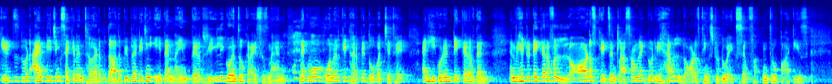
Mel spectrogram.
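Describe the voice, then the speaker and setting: A man with an Indian accent talks at a very fast pace, his pitch fairly high with ordinary variation. His tone is animated, and there is audible room echo. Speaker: open mic host and comedian. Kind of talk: stand-up storytelling. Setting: stage with audience.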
